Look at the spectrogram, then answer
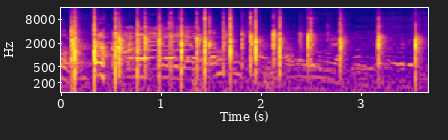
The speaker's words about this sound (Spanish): Un aplaudimiento. Bravo.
